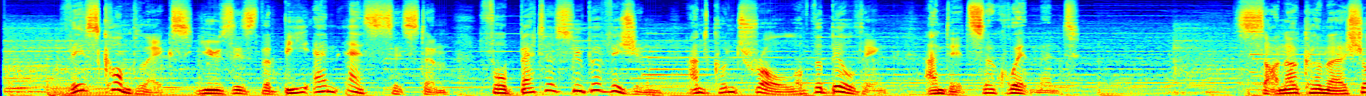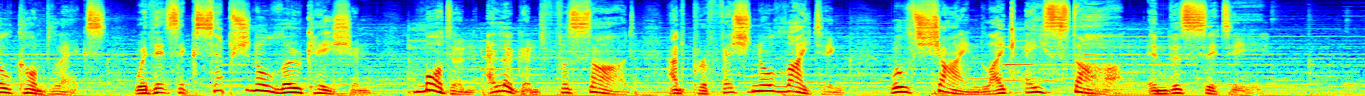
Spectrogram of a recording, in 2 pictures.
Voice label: narration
